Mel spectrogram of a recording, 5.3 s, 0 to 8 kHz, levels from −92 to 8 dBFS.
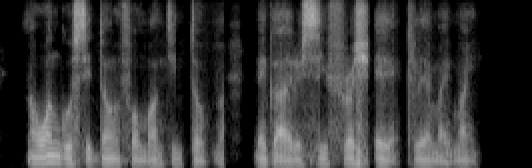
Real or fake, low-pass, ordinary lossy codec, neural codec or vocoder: fake; none; none; codec, 16 kHz, 0.8 kbps, ZipCodec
